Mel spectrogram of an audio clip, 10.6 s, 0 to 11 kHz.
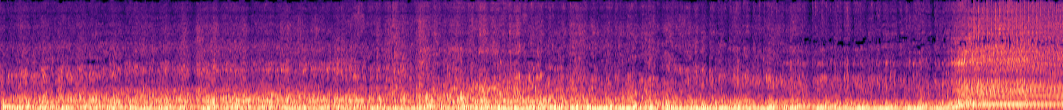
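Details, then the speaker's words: Z06 on Holley ECU, hard pull: engine pulls hard, then in high gear pitch stops climbing and flattens before dropping; hit boost safety in the Holley, reverted to wastegate, power cut. "if you listen closely you could hear when it gets out there in high gear it just stops increasing RPM pretty much hit boost safety in the Holley so it just reverted back to wastegate"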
